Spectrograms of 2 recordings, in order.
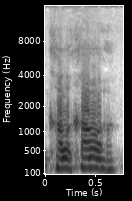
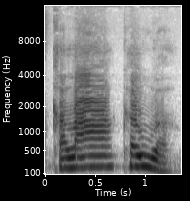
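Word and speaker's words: Kalākaua: dig it too much if you called him Kalakaua. I think That's kind of, not nice, not pono, not good. Okay? It's kala kaua.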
